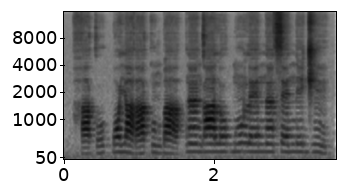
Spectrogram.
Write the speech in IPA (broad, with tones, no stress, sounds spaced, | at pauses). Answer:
h a˨ k u˨˦ ɡ͡b ɔ˦ j a˦˨ ɾ a˨˦ k ũ˦ ɡ͡b a˦˨ | ɾ ɛ̃˦ ɡ a˦ l o˦ ɡ͡b ũ˦ l e˦ n ɛ̃˦ s e˦ n i˦ d͡ʒ ĩ˦˨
